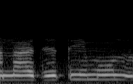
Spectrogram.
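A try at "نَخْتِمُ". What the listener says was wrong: यहाँ पर नून के बाद खा है, जीम नहीं है।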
